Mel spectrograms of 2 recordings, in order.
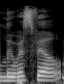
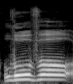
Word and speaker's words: Louisville: It's spelled Louisville, but everyone says Louisville, or like the way that I think about it is just mush all of the letters together and don't move your tongue. Louisville.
